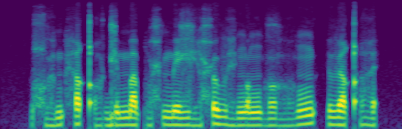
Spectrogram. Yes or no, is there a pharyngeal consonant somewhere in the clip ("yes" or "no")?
yes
